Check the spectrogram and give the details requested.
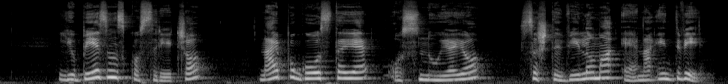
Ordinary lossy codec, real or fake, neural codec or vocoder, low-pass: none; real; none; none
